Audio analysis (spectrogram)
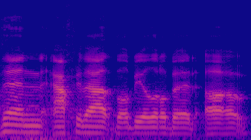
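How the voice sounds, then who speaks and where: A man's voice: mid-range voice, fairly even intonation, fairly quick, fairly bright tone. A man co-hosting a livestream with casual comedic banter and a wry, campy way of joking. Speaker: livestream co-host. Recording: background music behind the voice. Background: music.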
